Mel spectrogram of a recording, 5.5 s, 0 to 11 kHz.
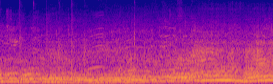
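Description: A drift car spins out at Driftfest Round 1 in Fermoy, its engine droning loudly with rising and falling revs and a hint of tyre skid, running continuously under excited race commentary.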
